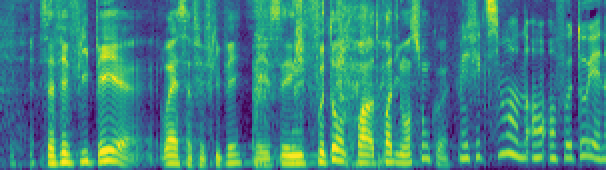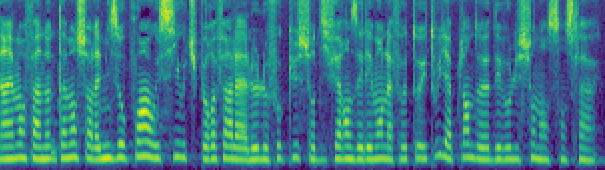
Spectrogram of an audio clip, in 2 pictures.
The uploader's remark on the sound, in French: Table ronde Les nouvelles expériences du jeu vidéo, enregistrée lors de la première édition du festival Geek & Game à Paris.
